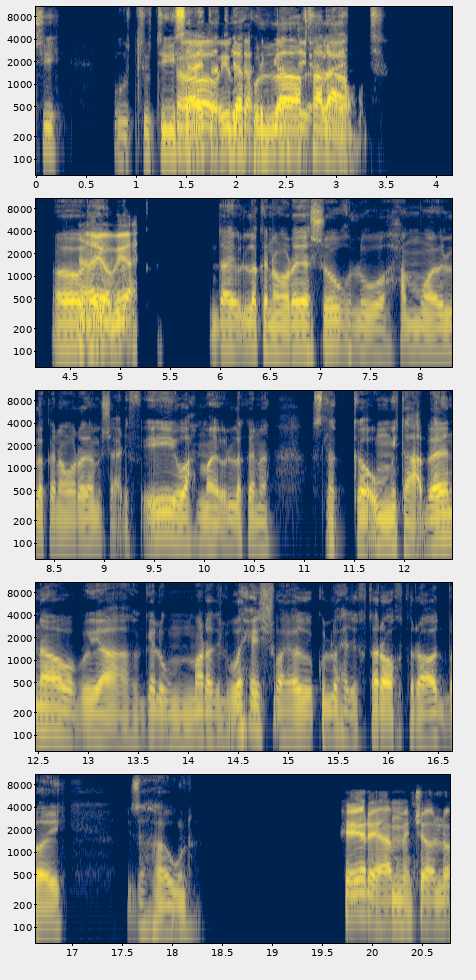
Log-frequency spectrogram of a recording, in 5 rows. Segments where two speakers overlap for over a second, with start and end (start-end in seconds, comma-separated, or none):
1.4-3.2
